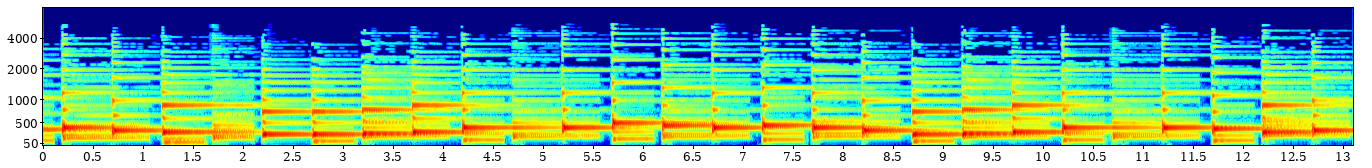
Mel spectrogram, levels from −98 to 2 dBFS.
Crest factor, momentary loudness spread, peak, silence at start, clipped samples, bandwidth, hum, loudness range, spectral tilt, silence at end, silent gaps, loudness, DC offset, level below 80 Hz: 14 dB; 6 LU; 0 dBFS; 0 s; under 0.1%; 5.6 kHz; none; 1 LU; -12.5 dB/octave; 0 s; none; -16 LUFS; under 0.1%; -40 dBFS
